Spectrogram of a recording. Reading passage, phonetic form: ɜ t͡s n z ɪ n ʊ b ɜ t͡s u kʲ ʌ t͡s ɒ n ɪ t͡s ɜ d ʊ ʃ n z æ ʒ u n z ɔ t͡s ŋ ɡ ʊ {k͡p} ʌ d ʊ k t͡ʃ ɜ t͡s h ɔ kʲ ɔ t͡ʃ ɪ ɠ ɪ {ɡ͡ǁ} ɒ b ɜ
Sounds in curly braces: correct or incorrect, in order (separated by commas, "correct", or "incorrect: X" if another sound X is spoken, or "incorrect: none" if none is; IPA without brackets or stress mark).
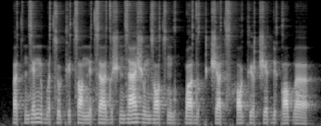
correct, incorrect: ɡ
